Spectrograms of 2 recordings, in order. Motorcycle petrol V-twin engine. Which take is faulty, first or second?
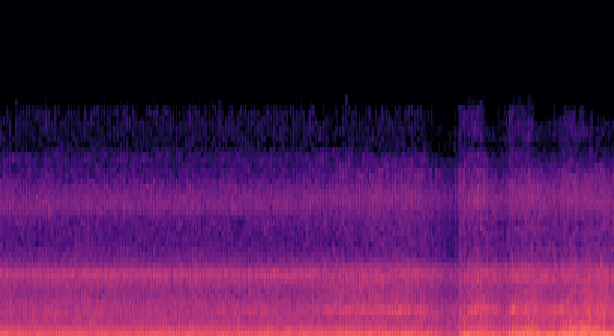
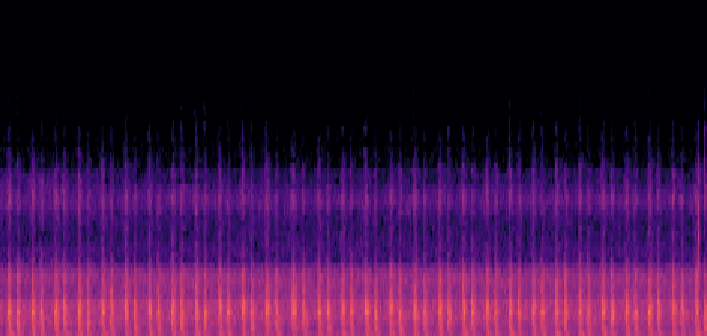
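second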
